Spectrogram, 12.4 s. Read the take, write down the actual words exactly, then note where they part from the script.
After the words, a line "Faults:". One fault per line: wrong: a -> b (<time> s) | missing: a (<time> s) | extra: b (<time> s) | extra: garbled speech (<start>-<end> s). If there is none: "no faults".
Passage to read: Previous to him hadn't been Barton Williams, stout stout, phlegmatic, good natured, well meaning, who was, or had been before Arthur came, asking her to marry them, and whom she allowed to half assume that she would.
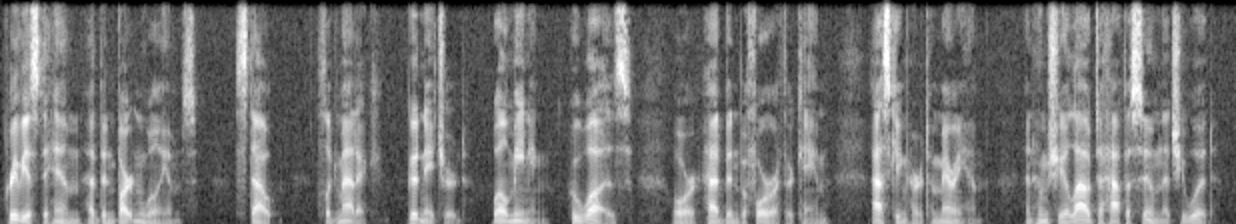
Previous to him had been Barton Williams, stout, phlegmatic, good natured, well meaning, who was, or had been before Arthur came, asking her to marry him, and whom she allowed to half assume that she would.
Faults:
wrong: hadn't -> had (0.8 s)
missing: stout (2.8 s)
wrong: them -> him (9.6 s)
